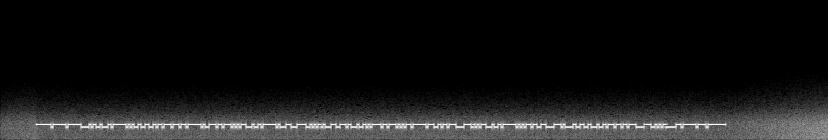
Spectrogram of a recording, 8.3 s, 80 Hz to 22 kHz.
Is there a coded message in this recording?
Yes: RTTY (50 baud, 450 Hz shift) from 0.4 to 7.3 s, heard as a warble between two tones, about 2350 Hz centre. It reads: SI1B6 ZMRZC X6U96 YWOEI Q945K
